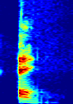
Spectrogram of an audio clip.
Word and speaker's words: ang: ANG is more like ung. Kind of like R from you are. So instead of bang, we have bang, or like bang.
